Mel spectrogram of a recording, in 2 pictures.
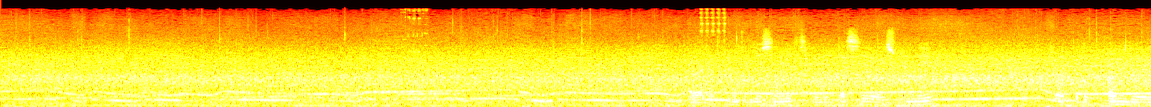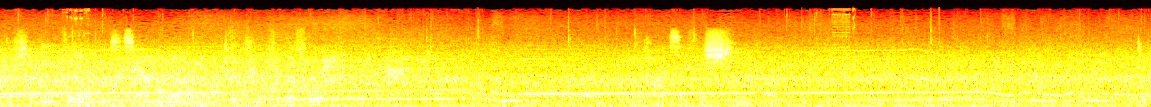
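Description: Racing car engines whine and rise and fall in pitch as cars speed past.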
